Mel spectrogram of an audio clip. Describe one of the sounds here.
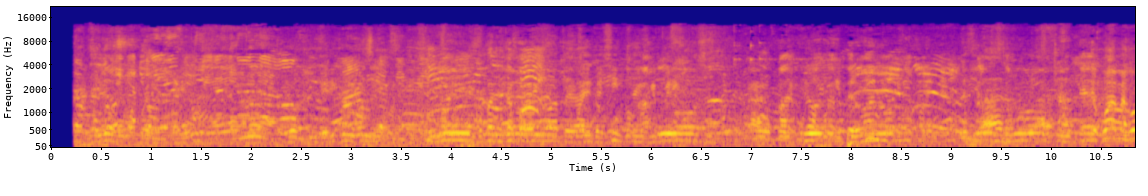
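A crowd of men and women chatters and laughs nearby outdoors.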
